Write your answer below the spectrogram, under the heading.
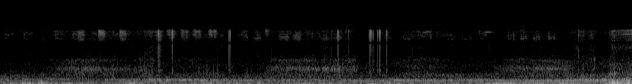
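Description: Small scattered clicks and rustling from hands working steel hemostat forceps at a bass's mouth to free a swallowed hook, over a low steady rumble.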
